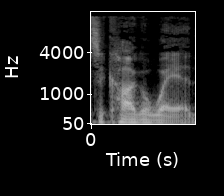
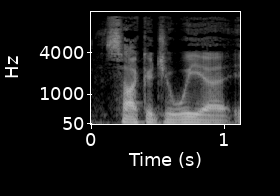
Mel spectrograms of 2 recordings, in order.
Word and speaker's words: Sacagawea: Well, I pronounce it Sacagawea. This is something that people argue about. The reason many people pronounce it Sacagawea is that William Clark, in his manuscript journals, wrote her name in several different ways.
